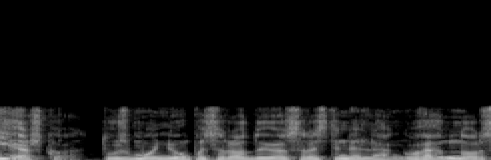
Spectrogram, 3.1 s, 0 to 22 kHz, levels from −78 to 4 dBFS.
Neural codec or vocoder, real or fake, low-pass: none; real; 7.2 kHz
